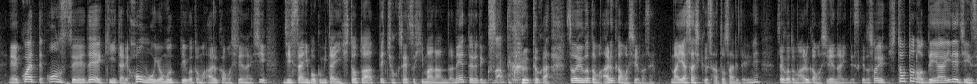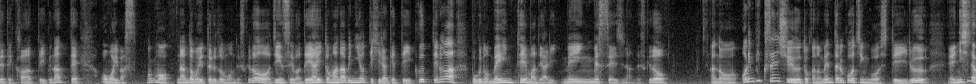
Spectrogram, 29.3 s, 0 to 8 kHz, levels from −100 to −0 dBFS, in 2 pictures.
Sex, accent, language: male, native, Japanese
